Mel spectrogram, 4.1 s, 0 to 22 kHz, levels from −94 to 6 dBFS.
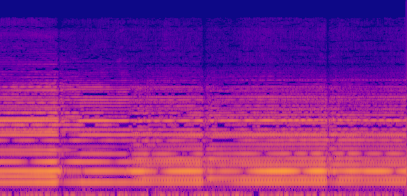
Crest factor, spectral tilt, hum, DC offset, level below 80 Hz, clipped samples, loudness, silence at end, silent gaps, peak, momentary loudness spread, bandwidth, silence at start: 16 dB; -6.5 dB/octave; none; under 0.1%; -54 dBFS; under 0.1%; -24 LUFS; 0 s; none; -8 dBFS; 4 LU; 12.5 kHz; 0 s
